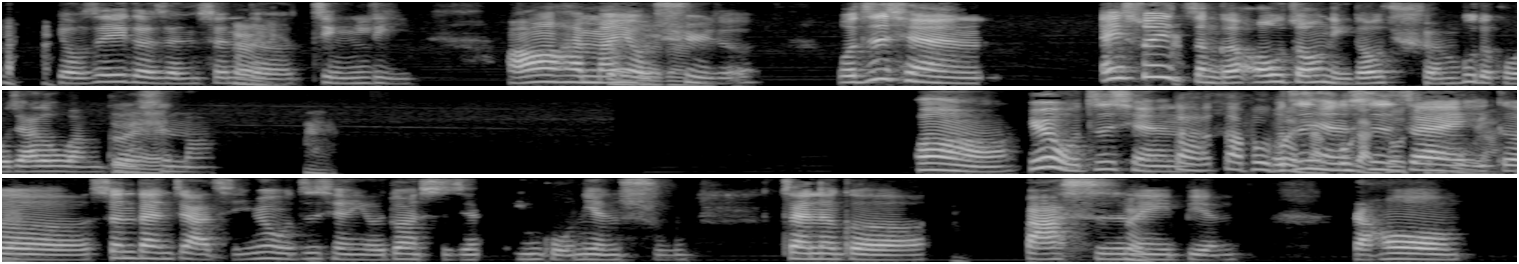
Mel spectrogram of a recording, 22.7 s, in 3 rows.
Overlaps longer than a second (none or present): present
